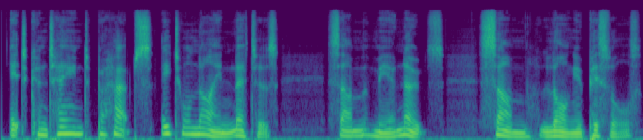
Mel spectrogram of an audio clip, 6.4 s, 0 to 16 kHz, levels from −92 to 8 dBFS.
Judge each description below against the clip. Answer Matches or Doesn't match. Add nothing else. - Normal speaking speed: Doesn't match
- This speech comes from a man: Matches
